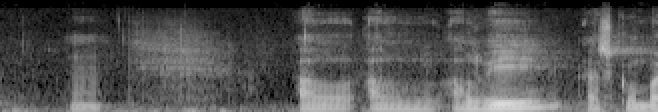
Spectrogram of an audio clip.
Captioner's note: speaking spanish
